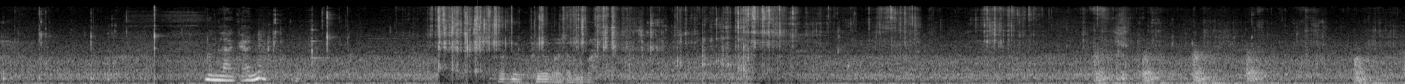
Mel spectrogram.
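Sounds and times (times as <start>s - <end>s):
crunchy chewing of crisp food: 3.2s - 14.0s.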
